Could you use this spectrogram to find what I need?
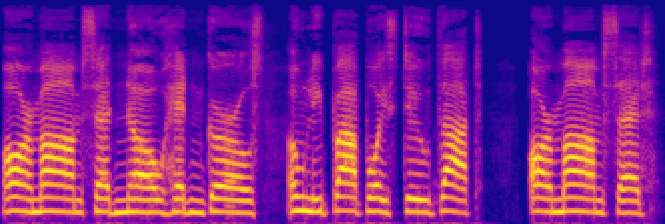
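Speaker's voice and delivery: slow, loud, lumbering big troll-man voice; a hulking simpleton, slow and loud; deep voice. A narrator's reading. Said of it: "said a deep voice".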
